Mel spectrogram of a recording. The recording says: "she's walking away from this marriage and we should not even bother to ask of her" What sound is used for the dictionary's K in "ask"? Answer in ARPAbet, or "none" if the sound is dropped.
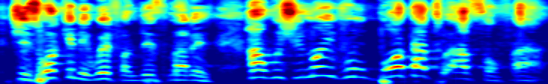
none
